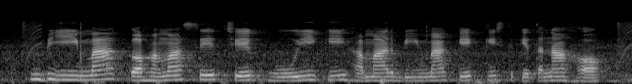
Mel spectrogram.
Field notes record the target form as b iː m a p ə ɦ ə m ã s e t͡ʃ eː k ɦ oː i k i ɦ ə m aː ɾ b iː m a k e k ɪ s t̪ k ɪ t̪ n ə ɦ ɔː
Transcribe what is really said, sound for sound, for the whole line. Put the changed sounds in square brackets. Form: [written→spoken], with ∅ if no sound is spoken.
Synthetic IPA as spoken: b iː m a [p→k] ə ɦ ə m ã s e t͡ʃ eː k ɦ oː i k i ɦ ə m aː ɾ b iː m a k e k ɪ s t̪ k ɪ t̪ n [ə→a] ɦ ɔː

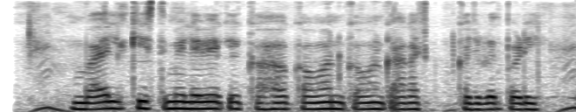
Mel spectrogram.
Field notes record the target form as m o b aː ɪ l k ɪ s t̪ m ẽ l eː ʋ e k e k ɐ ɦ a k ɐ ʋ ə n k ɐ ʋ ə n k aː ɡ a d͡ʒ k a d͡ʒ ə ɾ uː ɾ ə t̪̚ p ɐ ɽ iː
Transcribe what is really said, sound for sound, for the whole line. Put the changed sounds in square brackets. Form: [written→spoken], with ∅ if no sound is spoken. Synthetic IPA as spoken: m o b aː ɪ l k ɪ s t̪ m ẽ l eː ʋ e k e k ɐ ɦ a k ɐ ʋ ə n k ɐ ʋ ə n k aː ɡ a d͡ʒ k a d͡ʒ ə ɾ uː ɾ ə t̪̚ p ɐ ɽ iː

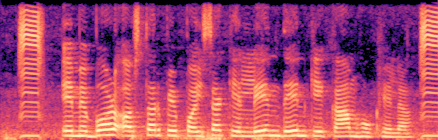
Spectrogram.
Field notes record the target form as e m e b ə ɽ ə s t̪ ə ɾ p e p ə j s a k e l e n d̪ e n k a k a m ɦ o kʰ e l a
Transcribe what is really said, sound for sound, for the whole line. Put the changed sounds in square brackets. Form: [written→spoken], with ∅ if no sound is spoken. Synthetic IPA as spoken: e m e b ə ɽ ə s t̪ ə ɾ p e p ə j s a k e l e n d̪ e n k [a→e] k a m ɦ o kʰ e l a

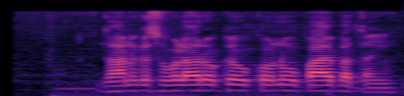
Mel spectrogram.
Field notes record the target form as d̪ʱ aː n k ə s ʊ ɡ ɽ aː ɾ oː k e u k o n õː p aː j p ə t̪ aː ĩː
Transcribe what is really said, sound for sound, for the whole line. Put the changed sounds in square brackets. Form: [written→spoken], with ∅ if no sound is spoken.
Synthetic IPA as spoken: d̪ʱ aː n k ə s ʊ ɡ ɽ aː ɾ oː k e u k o n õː p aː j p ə t̪ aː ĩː

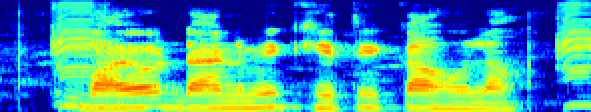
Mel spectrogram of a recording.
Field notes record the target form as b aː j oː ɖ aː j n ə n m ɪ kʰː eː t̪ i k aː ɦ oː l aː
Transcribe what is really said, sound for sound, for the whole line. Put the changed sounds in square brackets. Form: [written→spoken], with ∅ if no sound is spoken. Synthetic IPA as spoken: b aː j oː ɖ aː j n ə [n→∅] m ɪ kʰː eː t̪ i k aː ɦ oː l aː

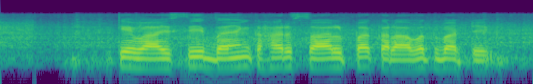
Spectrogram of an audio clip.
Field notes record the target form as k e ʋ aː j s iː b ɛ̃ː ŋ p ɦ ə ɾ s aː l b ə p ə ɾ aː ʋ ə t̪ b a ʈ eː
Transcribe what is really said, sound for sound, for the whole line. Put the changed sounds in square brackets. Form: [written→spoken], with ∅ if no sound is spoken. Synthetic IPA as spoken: k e ʋ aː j s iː b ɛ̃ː ŋ [p→k] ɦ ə ɾ s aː l [b→p] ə [p→k] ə ɾ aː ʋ ə t̪ b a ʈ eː

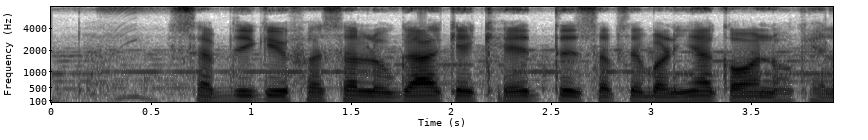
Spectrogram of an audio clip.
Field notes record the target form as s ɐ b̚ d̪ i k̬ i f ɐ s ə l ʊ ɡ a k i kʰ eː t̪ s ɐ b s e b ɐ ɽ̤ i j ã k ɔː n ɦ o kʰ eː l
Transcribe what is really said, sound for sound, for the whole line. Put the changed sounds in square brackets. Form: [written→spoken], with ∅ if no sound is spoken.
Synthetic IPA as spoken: s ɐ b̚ d̪ i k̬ i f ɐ s ə l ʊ ɡ a k [i→e] kʰ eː t̪ s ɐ b s e b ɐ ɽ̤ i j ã k ɔː n ɦ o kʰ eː l

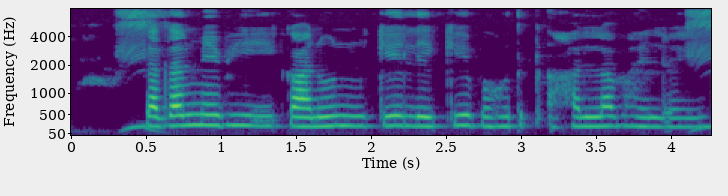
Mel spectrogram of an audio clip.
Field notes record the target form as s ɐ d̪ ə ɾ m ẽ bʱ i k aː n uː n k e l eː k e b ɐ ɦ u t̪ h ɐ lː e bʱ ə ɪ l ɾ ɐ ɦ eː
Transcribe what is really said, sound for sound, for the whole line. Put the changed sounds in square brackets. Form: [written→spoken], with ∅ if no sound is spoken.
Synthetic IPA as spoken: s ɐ d̪ ə ɾ m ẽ bʱ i k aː n uː n k e l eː k e b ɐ ɦ [u→ʊ] t̪ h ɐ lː [e→a] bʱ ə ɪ l ɾ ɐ ɦ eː

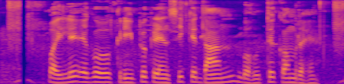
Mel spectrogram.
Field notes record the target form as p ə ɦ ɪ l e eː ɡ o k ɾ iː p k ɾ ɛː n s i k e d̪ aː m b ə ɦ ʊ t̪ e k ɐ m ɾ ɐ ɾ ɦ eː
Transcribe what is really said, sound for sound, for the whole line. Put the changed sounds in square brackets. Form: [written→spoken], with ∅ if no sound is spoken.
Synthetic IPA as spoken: p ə ɦ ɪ l e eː ɡ o k ɾ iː p k ɾ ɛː n s i k e d̪ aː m b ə ɦ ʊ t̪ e k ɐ m ɾ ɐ [ɾ→∅] ɦ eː

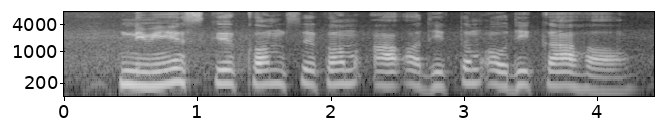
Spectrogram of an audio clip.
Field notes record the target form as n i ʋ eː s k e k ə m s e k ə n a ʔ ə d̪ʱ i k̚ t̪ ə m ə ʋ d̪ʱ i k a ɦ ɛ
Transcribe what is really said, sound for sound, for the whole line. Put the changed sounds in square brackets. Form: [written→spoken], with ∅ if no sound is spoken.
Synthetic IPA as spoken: n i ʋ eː s k e k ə m s e k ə [n→m] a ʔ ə d̪ʱ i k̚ t̪ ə m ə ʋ d̪ʱ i k a ɦ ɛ

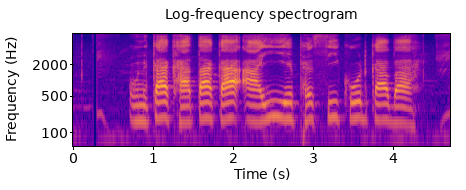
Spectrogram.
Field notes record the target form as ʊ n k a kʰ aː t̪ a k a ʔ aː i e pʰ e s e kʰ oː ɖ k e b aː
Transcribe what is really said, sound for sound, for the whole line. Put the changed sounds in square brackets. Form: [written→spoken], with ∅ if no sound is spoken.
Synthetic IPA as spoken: ʊ n k a kʰ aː t̪ a k a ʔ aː i e pʰ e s [e→i] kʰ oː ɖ k [e→a] b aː

